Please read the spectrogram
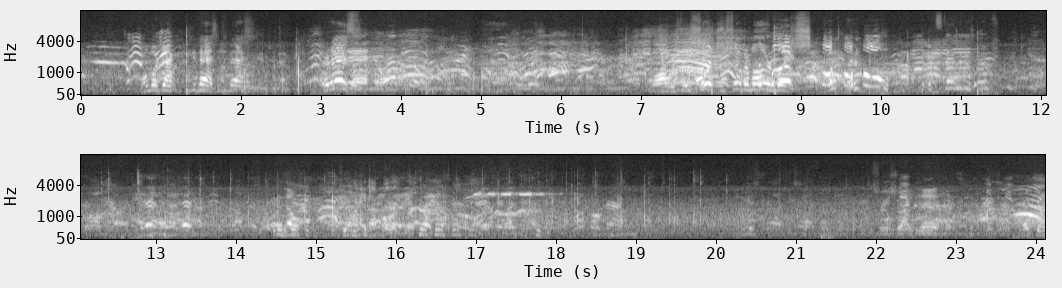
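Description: Voices of spectators and coaches shouting and calling out along the sidelines of a youth soccer game, overlapping and loudest in a burst in the middle, then dying down toward the end.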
